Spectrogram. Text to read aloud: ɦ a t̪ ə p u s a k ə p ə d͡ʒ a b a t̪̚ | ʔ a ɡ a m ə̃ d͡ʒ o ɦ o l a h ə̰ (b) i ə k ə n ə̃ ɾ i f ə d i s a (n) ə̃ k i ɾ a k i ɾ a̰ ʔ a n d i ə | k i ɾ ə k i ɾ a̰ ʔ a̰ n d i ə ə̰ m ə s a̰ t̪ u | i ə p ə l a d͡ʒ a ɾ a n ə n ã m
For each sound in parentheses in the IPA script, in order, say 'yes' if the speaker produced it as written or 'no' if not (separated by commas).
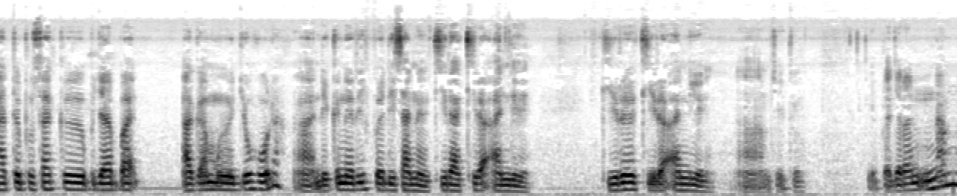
no, yes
